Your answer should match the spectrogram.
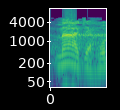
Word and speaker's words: ماجه: قال وقال ابن منده، وكان ابو داود ابن منده، منده دائما بالهاء، منده وقفا ووصلا، اسم فارسي، منده، منده وسيده، ابن سيده ايضا بالهاء وقفا ووصلا، وماجه، هذه الثلاثه كلها بالهاء، ماجه ومنده وسيده، ما يقال ماجه منده لا خطأ، لأنها أسماء فارسية تنطق بالهاء وقفا ووصلا.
